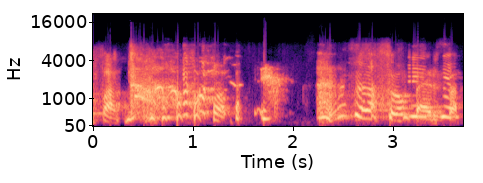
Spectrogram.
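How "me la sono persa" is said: high giggly laugh through the words. Real, not acted. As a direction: laugh while you confess it. Laughing while admitting a miss.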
